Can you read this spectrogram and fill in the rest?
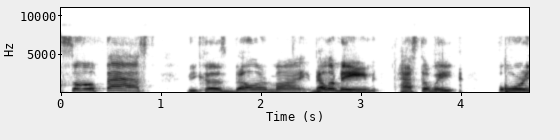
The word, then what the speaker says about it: Bellarmine: I want to say Bellarmine, but I put pronounce it to Google and it told me Bellarmine down in Louisville, Kentucky.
